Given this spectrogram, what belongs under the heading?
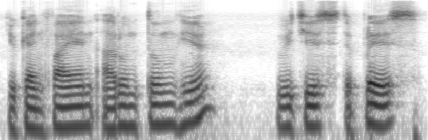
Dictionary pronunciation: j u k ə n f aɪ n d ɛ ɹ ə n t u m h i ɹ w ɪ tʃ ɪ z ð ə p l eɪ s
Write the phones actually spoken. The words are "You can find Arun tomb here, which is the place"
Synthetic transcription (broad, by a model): j u k ə n f aɪ n d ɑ ɹ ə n t u m h i ɹ w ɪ tʃ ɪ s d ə p l eɪ s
